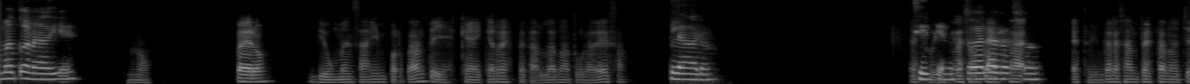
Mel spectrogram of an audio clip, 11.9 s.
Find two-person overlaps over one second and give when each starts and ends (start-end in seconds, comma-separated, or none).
9.1-10.3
